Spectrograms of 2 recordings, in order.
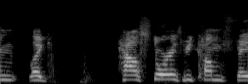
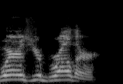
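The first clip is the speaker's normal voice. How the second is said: usual speaking voice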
